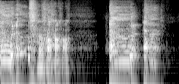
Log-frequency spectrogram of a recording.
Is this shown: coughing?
yes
